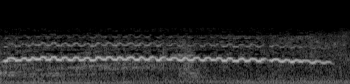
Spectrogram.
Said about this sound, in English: Shortly after the sheriff and the Perrys had left the Lone Ranger's cell, he heard the low call of a night bird outside the barred window.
